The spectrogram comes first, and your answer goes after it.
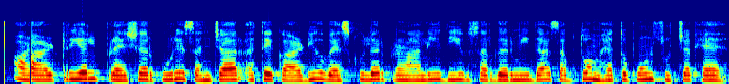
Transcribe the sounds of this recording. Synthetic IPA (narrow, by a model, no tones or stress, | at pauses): aaːɾʈɾijəlpɾɛːʃəɾpuːɾesɐ̃ɲt͡ʃaːɾɐt̪ekaːɾɖijoʋɛːskjuləɾpɾɐɽ̃aːlid̪iːʋsɐɾɡəɾmid̪asɐbt̪õmɐɦət̪ʋəpuːɾɳsuːt͡ʃəkɦɛː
